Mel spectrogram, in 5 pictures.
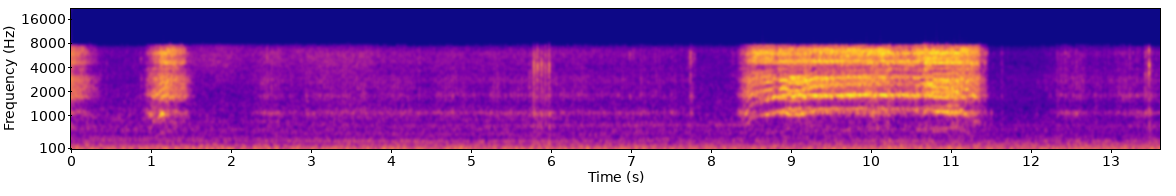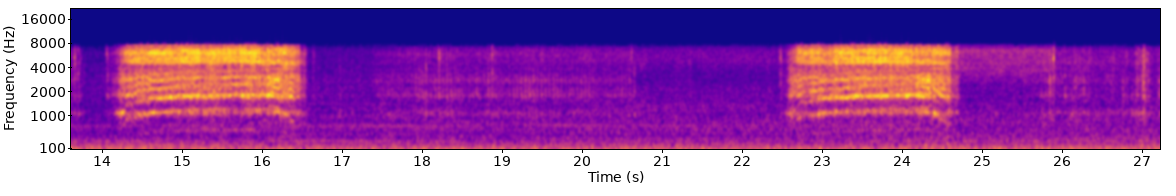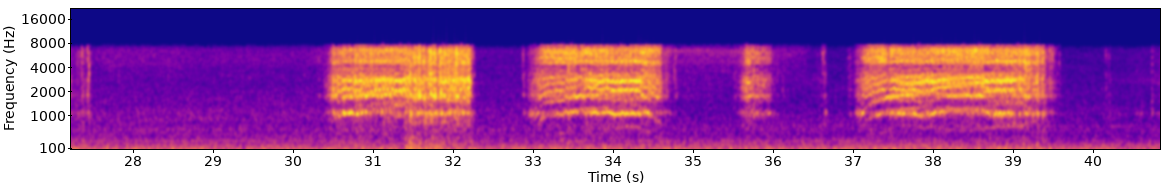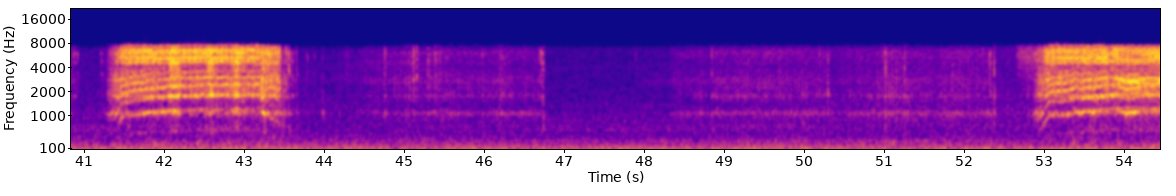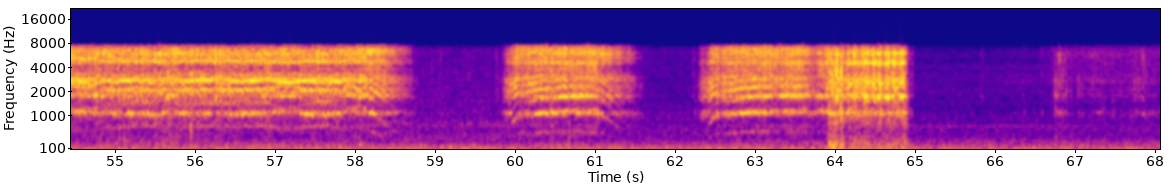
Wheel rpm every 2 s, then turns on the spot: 20, 20, 20, 20, 110, 100, 10, 130, 40, 20, 10, 110, 30, 10, 0, 90, 90, 40, 70, 100, 40, 100, 10, 10, 10, 20, 80, 160, 160, 30, 70, 110, 70, 10.
2-8 16-20 24-28 34-36 38-40 44-52 58-60 66-68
